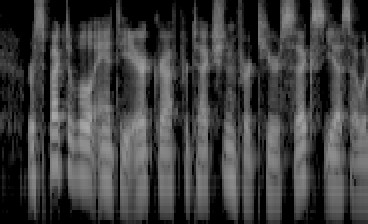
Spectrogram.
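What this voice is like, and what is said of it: Usual voice. Nothing is said of it.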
